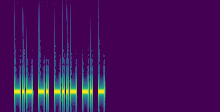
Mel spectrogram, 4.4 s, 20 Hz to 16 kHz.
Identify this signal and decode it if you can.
Morse code, heard as a keyed tone, about 30 wpm, 700 Hz. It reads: KNXNT
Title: Code Groups - 5 Letters - 30wpm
